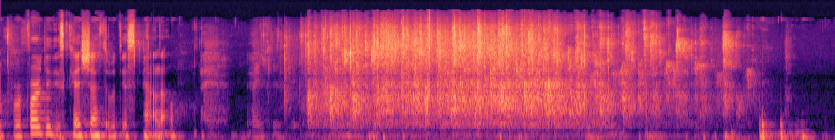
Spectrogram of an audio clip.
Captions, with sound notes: for further discussions with this panel. Thank you. (audience applauds)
